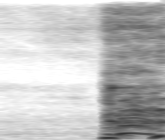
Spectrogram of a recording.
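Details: Single short, harsh cough from an adult woman who has been coughing a lot, in a quiet room.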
